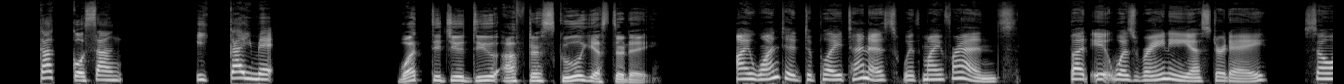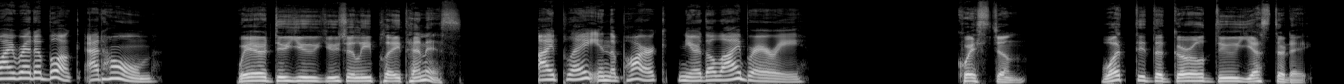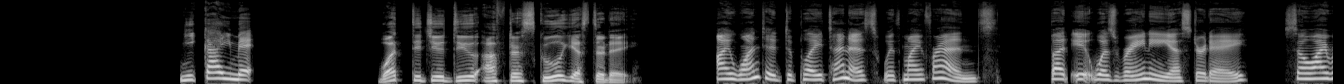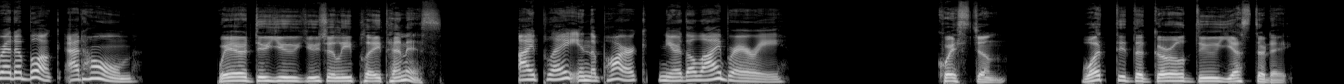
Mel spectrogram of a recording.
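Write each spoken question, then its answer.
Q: What did the girl do yesterday?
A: She read a book at home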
